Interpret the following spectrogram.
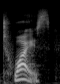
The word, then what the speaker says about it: twice: 그래서 they explained to me twice. 요런 느낌이죠. 할 때 TW와 아니고요. Twice 소리는 이름절 하나예요. Twice twice 입술 중이라서 twice 렇게 발음하시면 됩니다.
